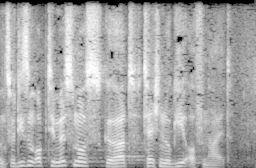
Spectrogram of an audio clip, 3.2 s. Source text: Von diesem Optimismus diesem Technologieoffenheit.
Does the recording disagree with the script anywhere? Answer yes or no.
yes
